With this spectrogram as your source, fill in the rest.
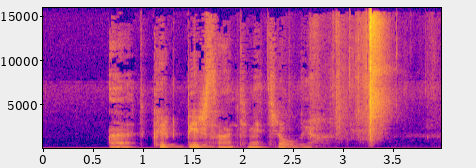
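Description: A tape measure slides off crocheted fabric.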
